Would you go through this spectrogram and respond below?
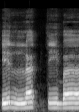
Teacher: Selanjutnya ini dalam ayat yang sama ada nun tasydid ketika berhenti. Maka nun tasydid ini hukumnya dengung. Kalau berhenti tetap kita dengungkan dulu.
